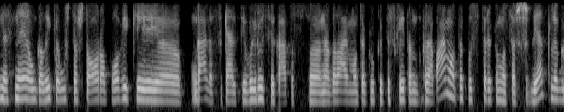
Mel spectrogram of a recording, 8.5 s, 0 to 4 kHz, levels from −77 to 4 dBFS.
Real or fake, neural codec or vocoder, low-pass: real; none; 3.6 kHz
